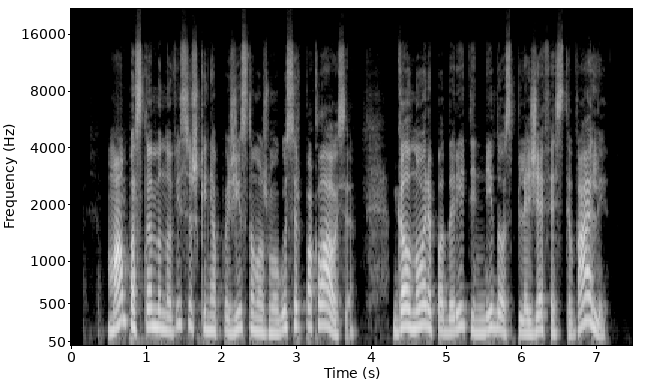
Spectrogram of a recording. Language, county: Lithuanian, Panevėžys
